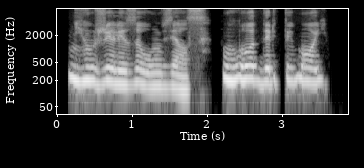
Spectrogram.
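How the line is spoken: Sobbing speech. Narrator (Russian): между всхлипываниями говорила она

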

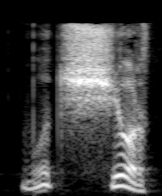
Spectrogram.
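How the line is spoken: Muttered. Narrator (Russian): пробормотал Райм

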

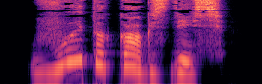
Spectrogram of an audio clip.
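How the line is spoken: Indignant whisper. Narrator (Russian): возмутился Вовка шепотом

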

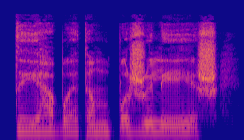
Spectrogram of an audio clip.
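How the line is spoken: Growled. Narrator (Russian): зарычал

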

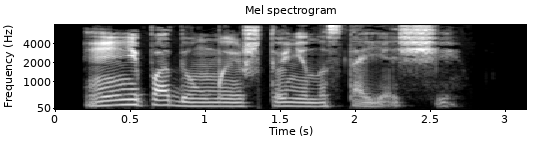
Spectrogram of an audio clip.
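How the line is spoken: Grumbling. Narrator (Russian): проворчал Максим Георгиевич

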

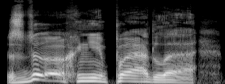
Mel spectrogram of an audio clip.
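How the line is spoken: Strangled hiss. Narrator (Russian): прошипел он сдавленным голосом

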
